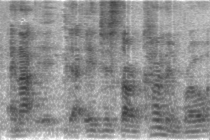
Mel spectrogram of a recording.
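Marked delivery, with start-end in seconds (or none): none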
